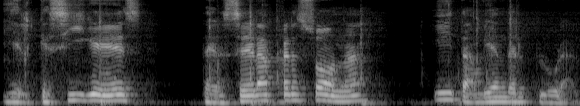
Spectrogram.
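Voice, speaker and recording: Male Latin teacher, slightly high voice, slow deliberate delivery, faint typing in the background. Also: animated, a little hiss or hum. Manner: slow, repeats words for dictation, corrects himself aloud. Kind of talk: recorded class lesson.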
